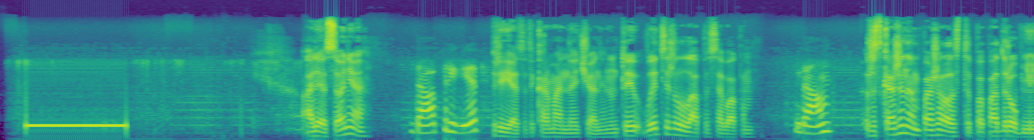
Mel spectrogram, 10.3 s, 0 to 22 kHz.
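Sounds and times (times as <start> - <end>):
telephone ringback tone while placing a call: 0.3 - 1.3
speech: 3.1 - 10.3.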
